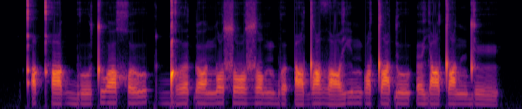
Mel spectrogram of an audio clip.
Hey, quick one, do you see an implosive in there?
yes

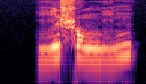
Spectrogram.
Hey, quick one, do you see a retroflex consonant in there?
yes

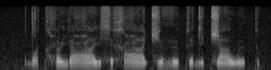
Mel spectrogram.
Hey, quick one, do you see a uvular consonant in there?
no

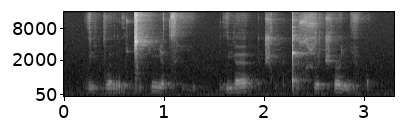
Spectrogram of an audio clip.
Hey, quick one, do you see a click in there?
yes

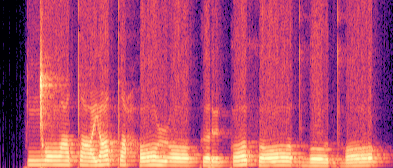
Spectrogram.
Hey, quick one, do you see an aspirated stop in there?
no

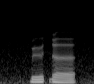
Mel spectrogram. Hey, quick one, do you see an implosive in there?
yes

